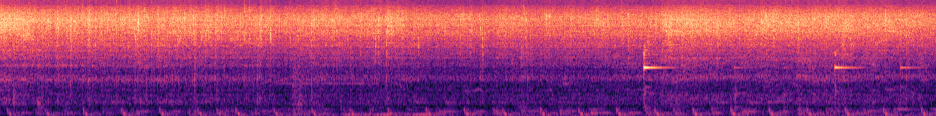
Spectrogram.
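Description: Food frying in a pot on the hob, a steady sizzling hiss.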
